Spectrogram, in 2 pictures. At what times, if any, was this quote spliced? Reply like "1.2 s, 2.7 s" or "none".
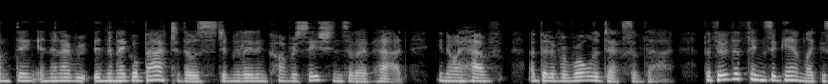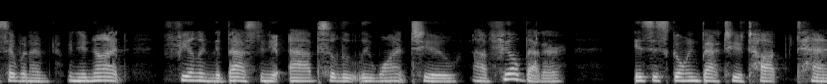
12.9 s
